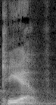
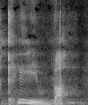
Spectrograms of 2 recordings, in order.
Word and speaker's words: Kyiv: For decades, I've thought Kiev was the capital of Ukraine. No, it's Kyiv. It's not a two-syllable word now. It's a one-syllable word, and it still bounces back and forth depending on who's saying it.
